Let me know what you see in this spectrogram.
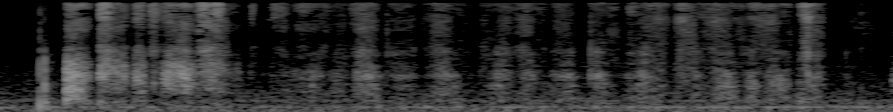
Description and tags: Writing with a pencil on a piece of paper.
